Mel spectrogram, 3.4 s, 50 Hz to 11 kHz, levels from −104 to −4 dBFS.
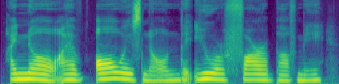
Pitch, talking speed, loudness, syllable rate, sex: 175 Hz, 175 wpm, -17 LUFS, 5.4 syllables/s, female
